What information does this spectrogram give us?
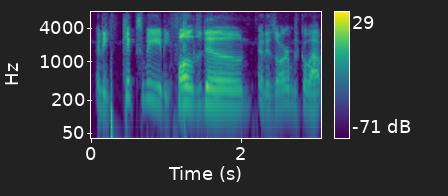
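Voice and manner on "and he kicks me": ordinary delivery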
